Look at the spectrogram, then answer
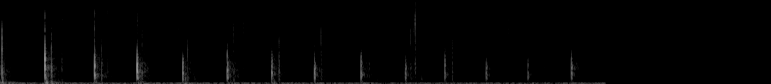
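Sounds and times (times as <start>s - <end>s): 
high heels footsteps on clean cement: 0.0s - 6.0s.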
